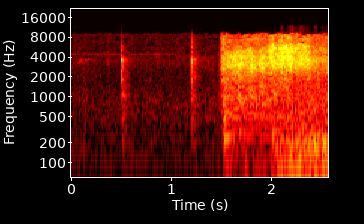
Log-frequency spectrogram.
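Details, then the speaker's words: 1985 Camaro IROC-Z Z28 V8, first start after 10+ years sitting in a field, with fresh gas and a jump pack, and the rear of the throttle body not squirting: two faint clicks, then it fires right up and holds a loud, fast idle that doesn't settle. "Okay, now the exhaust comes out the back. Okay, it's idling really high."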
